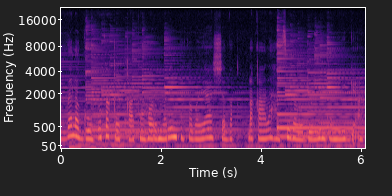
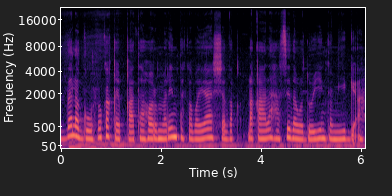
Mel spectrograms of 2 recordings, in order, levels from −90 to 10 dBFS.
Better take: second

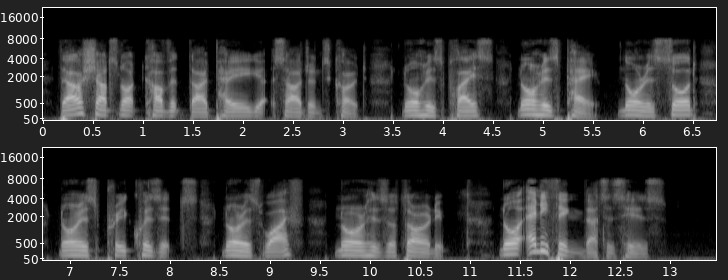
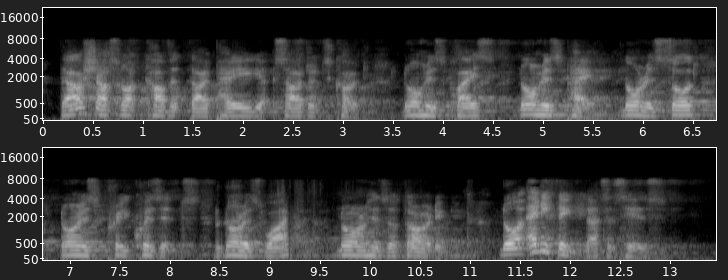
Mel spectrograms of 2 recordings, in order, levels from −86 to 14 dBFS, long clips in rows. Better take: first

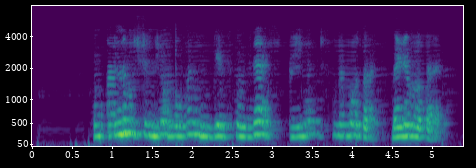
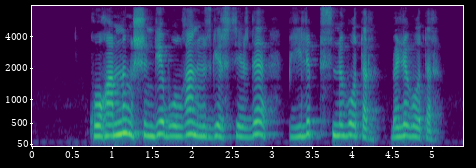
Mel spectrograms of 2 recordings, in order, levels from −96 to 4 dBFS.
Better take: second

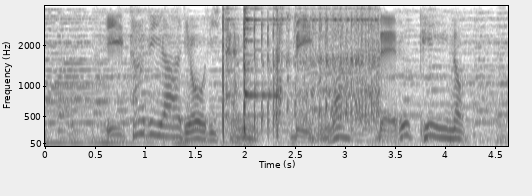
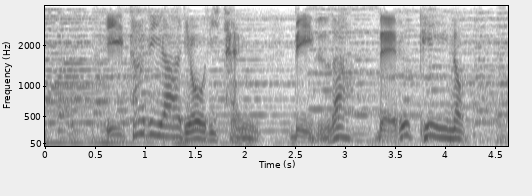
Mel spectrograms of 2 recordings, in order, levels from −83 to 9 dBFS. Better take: second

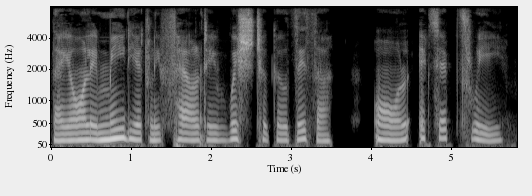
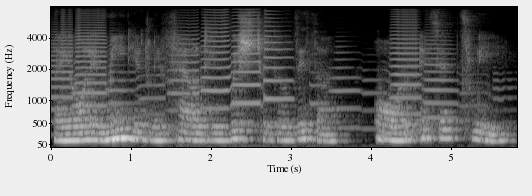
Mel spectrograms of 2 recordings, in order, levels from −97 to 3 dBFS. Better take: first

